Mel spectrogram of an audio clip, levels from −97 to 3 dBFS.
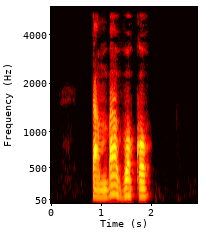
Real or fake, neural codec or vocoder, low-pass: real; none; 5.4 kHz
